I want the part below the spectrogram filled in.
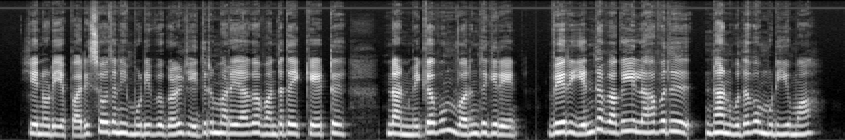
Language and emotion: Tamil, sad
